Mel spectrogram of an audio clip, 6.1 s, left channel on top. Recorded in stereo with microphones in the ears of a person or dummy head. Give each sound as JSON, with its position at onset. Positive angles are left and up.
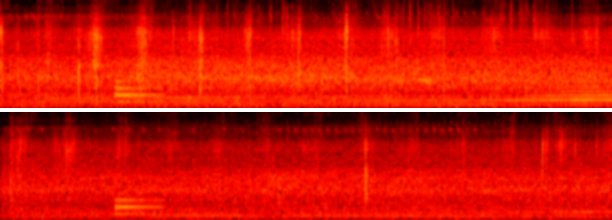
{"t": 1.1, "sound": "a piano", "side_deg": 50, "distance_m": 2.0}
